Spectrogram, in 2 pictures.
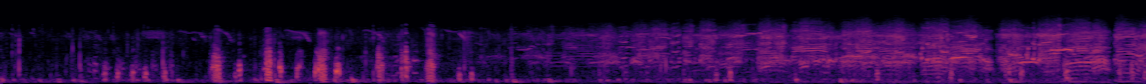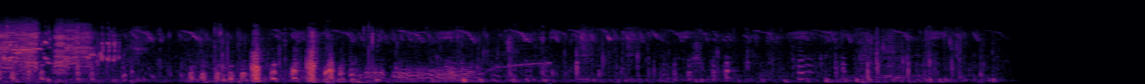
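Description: Chickens clucking: scattered single clucks at first, then a dense overlapping chorus of many birds for several seconds, then sparser calls again. It cuts off suddenly just before the end.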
